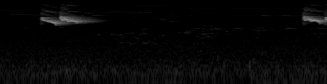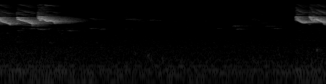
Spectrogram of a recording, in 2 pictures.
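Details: Japanese white-eye, khuyên líu song while competing at dawn: three separated bursts of piercing high twitters, each of a few fast falling notes, with quiet pauses between.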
